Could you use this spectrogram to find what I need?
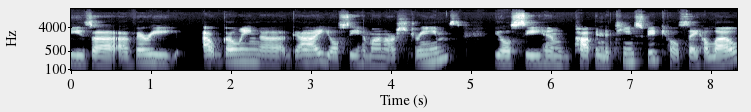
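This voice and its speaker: A woman with a New York accent speaks at a fairly low pitch, her intonation fairly even. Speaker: gaming guild recruiting officer. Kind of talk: informational meeting talk. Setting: voice chat server.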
